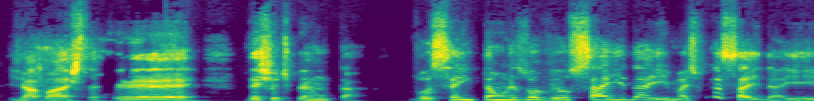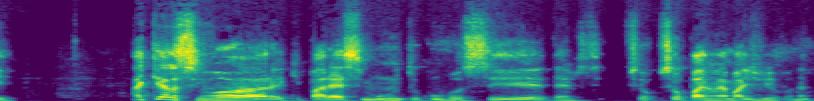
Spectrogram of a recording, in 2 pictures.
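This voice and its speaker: A man's voice: mid-range voice, animated, measured pace. A man hosting a casual podcast interview, asking long, rambling questions with many restarts. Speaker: podcast host.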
